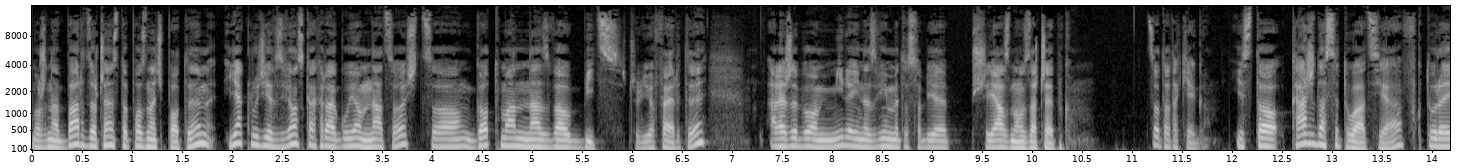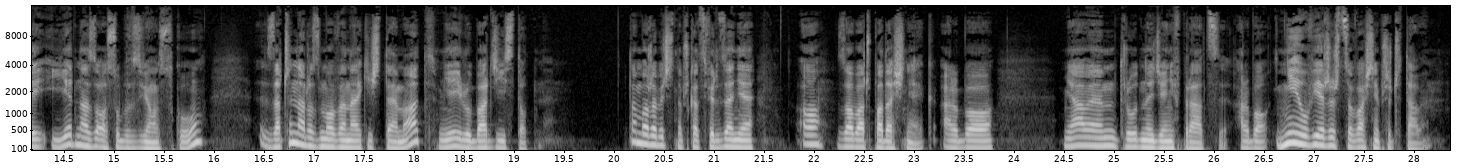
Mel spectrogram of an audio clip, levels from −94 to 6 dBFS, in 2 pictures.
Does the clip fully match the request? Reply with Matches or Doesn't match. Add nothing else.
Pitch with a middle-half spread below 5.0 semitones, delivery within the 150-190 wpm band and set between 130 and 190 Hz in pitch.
Matches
